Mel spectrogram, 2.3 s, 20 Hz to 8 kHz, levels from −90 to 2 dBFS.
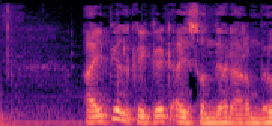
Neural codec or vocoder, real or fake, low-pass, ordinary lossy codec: none; real; 7.2 kHz; none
